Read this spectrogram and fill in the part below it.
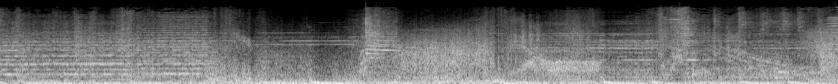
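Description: Cannon fire in a battle scene against an enemy line at Thermopylae: loud, dense booms and crashing blasts run continuously through a full, heavy mix, with no clear gaps between impacts.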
